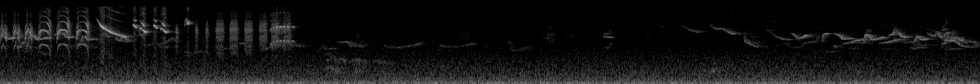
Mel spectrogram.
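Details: Hooded siskin, captive-born and two years old, courting a female Belgian canary in Canoas, Rio Grande do Sul; loud bursts of fast twittering and trilled notes for three seconds, then faint, scattered high chirps and slurred whistles.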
